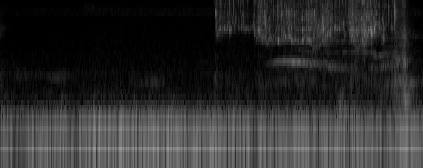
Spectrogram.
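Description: Liquid cleaner poured to fill the bottom section of a container, a soft splashing pour that starts partway through after a quiet low hum and continues to the end.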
